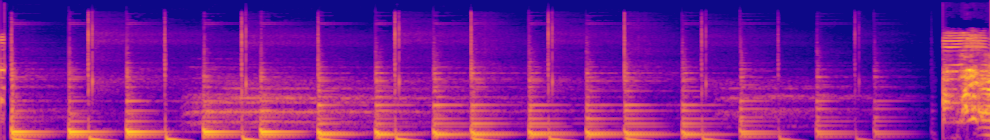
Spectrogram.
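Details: Bright struck notes repeat about twice a second in a simple children's-style tune, each ringing out and fading before the next. A short, harsh burst of sound cuts in at the very end, and no animal call is heard.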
